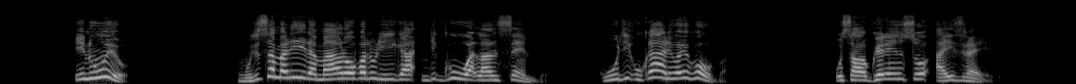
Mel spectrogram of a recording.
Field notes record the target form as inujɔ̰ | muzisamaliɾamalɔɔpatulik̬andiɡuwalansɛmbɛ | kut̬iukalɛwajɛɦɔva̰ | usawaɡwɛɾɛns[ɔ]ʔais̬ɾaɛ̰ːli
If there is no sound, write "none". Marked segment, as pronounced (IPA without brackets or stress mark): ɔ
